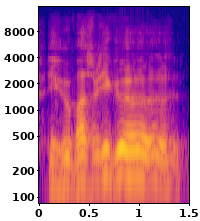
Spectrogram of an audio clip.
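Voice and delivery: "You must be good" slow, loud and heavy; mock emphasis. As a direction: lean hard on every word, slowly, mocking. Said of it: "read it with emphasis on".

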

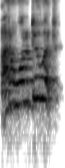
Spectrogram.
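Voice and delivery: a high, strained protest of a man who does not want this; anguished plea. Acted. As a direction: let the reluctance break upward. Jesus' honest temptation voiced.

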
